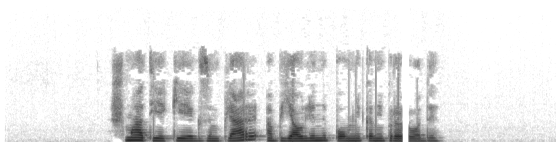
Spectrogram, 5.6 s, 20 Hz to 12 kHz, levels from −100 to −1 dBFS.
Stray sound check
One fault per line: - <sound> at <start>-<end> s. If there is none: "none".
- dropout at 4.0-4.1 s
